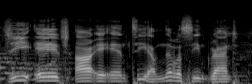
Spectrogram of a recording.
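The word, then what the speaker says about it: Ghrant: a grant is spelled g-h-r-a-n-t I've never seen Grant spelled like that before so not g-r-a-n-t like oh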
